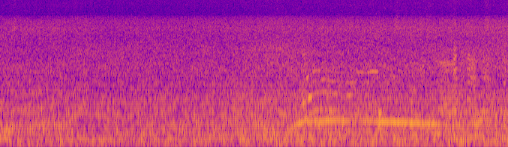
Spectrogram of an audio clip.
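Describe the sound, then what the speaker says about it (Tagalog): A large waterfall on a river in Montalban, Rizal pours down heavily, giving a steady, loud roar of falling water throughout, with a faint whistling tone rising briefly partway through. "Ganda yung bagsak ng tubig oh, talagang malaki ano oh."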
